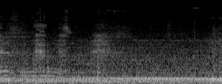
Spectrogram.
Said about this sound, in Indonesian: sama motor lewat lagi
